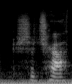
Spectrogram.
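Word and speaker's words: Shattrath: Why do I pronounce Shatrath that way? It's pronounced Shatrath, not Shatrath.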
